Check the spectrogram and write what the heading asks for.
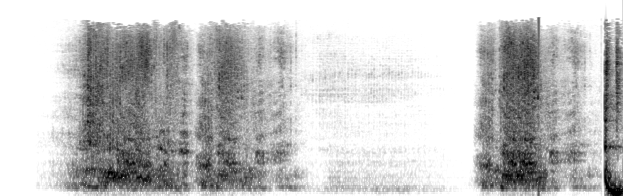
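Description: A lion's roar played as an intro sound effect: two long roars back to back, a short quiet gap, then a third roar near the end.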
